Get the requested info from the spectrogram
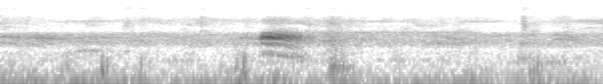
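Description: A bird calls once, loudly, about halfway through, a short call that falls slightly in pitch, over a faint steady background hiss.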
